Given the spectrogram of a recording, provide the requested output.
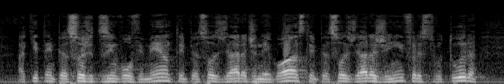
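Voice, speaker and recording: A man with a fairly high pitch, fairly even intonation and a fairly quick pace. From Rio Grande do Sul, southern Brazil. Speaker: company director, panel moderator. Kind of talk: closing remarks at a conference panel.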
